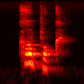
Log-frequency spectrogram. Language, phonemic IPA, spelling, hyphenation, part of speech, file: Dutch, /ˈkru.puk/, kroepoek, kroe‧poek, noun, Nl-kroepoek.ogg
- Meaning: prawn crackers, or any other deep-fried crackers from Indonesian (Javanese) cuisine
